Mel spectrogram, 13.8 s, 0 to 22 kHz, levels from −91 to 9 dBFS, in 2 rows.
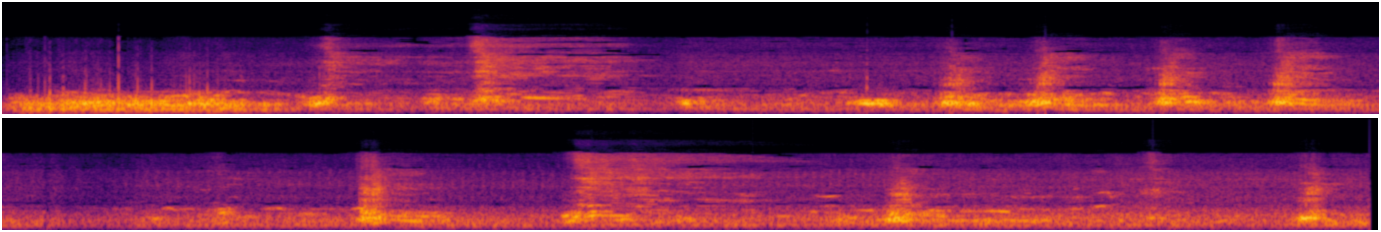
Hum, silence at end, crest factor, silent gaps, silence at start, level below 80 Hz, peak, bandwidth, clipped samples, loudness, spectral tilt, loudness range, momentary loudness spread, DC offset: none; 0 s; 16 dB; none; 0 s; -46 dBFS; 0 dBFS; 7.4 kHz; under 0.1%; -16 LUFS; -6.5 dB/octave; 5 LU; 16 LU; under 0.1%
